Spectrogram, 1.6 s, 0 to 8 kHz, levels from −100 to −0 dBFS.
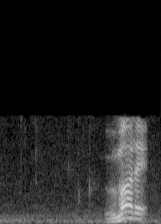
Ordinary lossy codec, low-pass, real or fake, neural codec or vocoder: AAC, 16 kbps; 7.2 kHz; real; none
